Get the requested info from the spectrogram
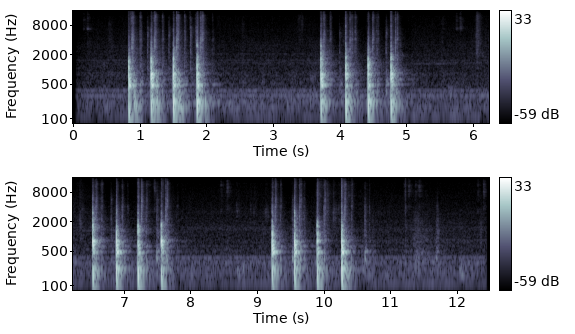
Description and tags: Knocking On Door
The sound of knuckles knocking on a wooden door.
bang, door, field-recording, hit, knock, knocking, wood, wood-door, wooden, wooden-door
